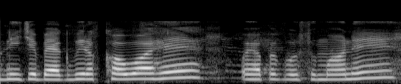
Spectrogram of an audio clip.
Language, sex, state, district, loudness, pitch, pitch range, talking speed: Hindi, female, Uttar Pradesh, Shamli, -16 LUFS, 245 Hz, 230-285 Hz, 180 wpm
